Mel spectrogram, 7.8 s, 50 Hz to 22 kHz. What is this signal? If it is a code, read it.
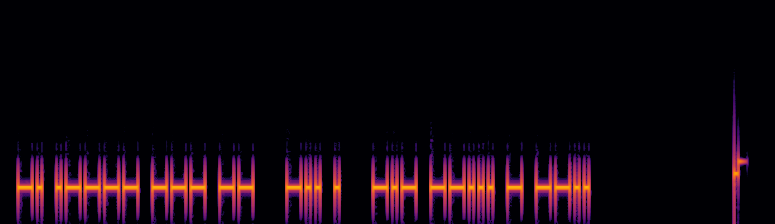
Morse code, heard as a keyed tone, about 25 wpm, 700 Hz. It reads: N1OM DE K7TZ
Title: USA Callsign DE Callsign - 4 Characters - 25wpm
